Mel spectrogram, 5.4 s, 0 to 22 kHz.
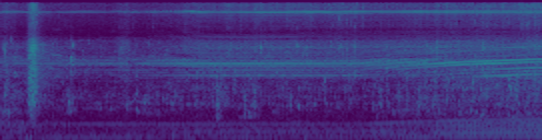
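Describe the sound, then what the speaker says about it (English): A water pump drives a strong 20mm stream of water, giving a steady, fairly loud rushing pour with a couple of brief knocks near the start and a low mechanical hum beneath. "That's a solid, 20mm stream of water flowing very well."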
